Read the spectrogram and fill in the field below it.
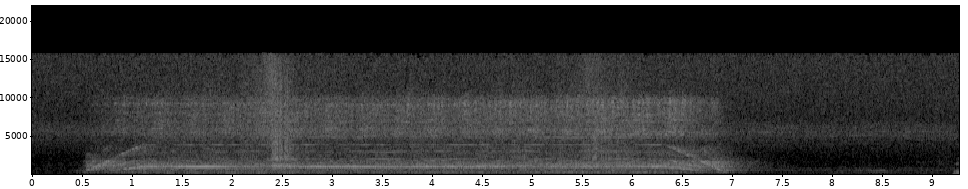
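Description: A CNC router spins up its spindle with a rising whine that holds a steady high tone for several seconds, then winds down, over the broad whoosh of a 25 horsepower Baldor blower running throughout.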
